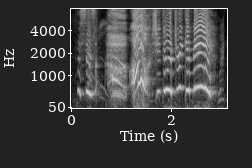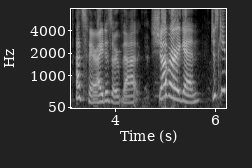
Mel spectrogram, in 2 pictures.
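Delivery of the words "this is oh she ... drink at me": gasping, high and loud, outraged; scandalised squeal at the game; shocked gasp. Real, not acted. Shocked reaction to thrown drink.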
